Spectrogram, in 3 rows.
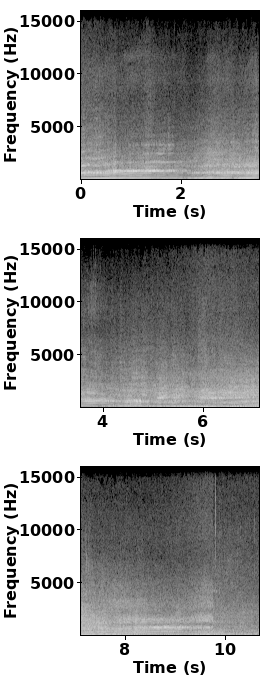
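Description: Nissan Silvia S15 drift car sliding through the corners, its engine revving up and down several times over squealing tyres. The sound falls away about a second before the end as the car drives off.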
